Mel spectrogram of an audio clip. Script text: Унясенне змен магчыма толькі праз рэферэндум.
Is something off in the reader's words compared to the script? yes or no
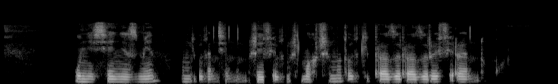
yes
